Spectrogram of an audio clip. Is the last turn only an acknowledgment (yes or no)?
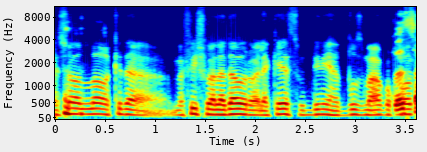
no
